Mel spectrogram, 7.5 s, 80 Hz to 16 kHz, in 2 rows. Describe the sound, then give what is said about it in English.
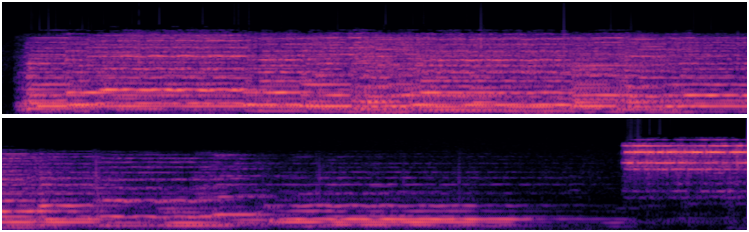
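In a radio play scene set in Alexander Graham Bell's attic laboratory in Massachusetts in 1870, sustained orchestral-style music plays, fades slightly, then a loud, bright telephone bell abruptly starts ringing at the very end, a brief metallic burst cutting in after the music. “I'll take it. Hello? Alexander Graham Bell's residence.”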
